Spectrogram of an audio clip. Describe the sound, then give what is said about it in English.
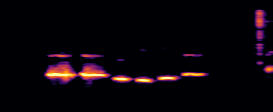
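A person whistles a short, cheerful tune of about six clear, steady notes, moderately loud, followed by a brief high chirp; no talking. “I think we need to distract ourselves by looking in some boxes and whistling a happy tune.”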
